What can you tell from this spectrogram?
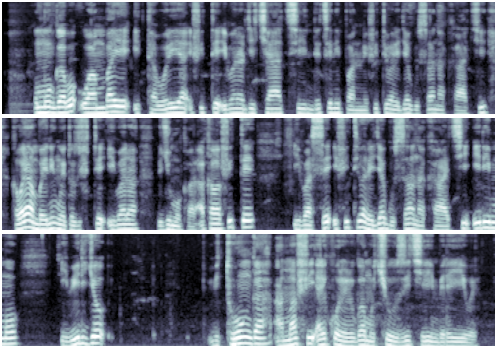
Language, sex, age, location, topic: Kinyarwanda, male, 18-24, Nyagatare, agriculture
